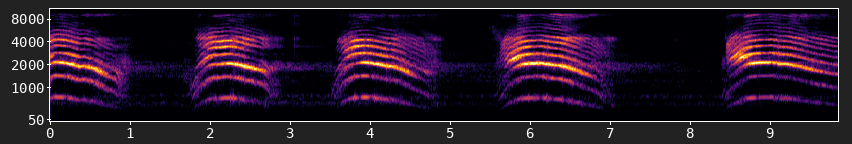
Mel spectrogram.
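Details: Kitten calling for its mother, asking for milk: five loud, arched harmonic meows, each about a second long, repeated roughly every two seconds with short quiet gaps between.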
